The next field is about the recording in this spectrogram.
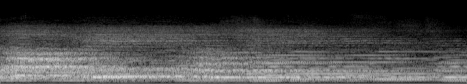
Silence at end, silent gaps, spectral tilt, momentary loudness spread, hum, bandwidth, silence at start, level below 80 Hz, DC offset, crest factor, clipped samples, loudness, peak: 0 s; none; -6 dB/octave; 9 LU; none; 10 kHz; 0 s; -70 dBFS; 0.4%; 14 dB; under 0.1%; -17 LUFS; -2 dBFS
